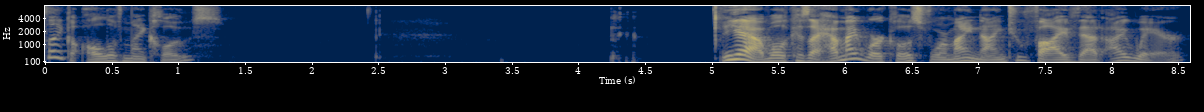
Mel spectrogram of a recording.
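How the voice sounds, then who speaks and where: A man acts out a smitten young male roommate in a cozy romantic audio roleplay. His mid-pitched voice moves at an unhurried, slow pace. He rambles casually, cuts himself off and answers his own questions, sheepish yet playfully defensive. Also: a bit bright. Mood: casual rambling.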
